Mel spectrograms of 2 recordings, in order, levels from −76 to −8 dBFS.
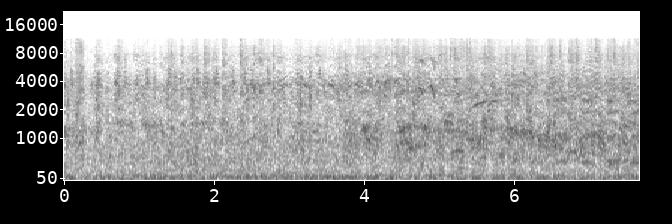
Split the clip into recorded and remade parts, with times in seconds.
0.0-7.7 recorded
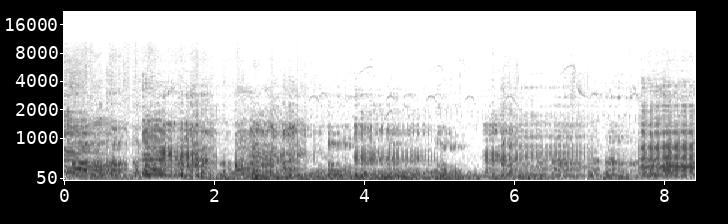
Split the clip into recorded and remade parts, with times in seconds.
0.0-1.7 recorded; 1.7-3.2 remade; 3.2-8.4 recorded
